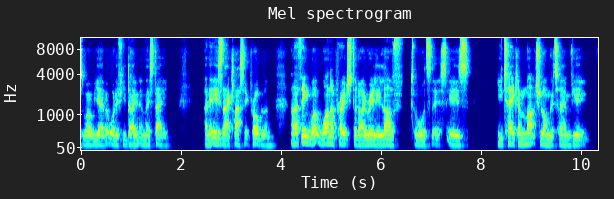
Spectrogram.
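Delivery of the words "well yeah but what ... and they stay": put-on, dry, flat deadpan. Retelling the CFO's answer to the CEO; retelling a deadpan reply. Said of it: "sort of deadpan responds".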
